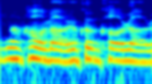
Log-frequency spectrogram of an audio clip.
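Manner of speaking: mimicking, mocking voice. Repeating the other speaker's words back to them: mocking imitation of the other speaker. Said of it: "That's what you sound like".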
